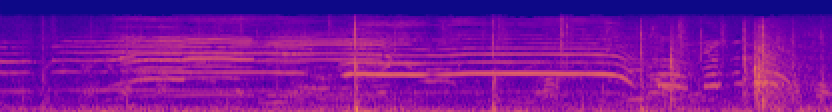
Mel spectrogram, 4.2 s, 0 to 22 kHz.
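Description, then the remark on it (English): On a chilly Saturday morning, about 20 children from toddlers to teens run, climb and squeal at a playground next to Castlemont High: high, sliding squeals and shouts over a steady hum of playground noise, with quick footsteps and sharp bumps scattered throughout. “On a chilly Saturday morning, about 20 kids ranging from toddlers to teens run, climb, and squeal at a playground next to Castlemont High, while 3 security guards in bright yellow shirts look on.”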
